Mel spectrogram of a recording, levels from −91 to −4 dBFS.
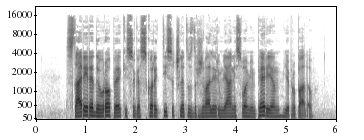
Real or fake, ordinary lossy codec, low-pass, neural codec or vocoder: fake; MP3, 64 kbps; 19.8 kHz; vocoder, 48 kHz, 128 mel bands, Vocos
